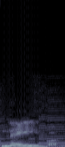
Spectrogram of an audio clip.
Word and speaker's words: neighbor: spelling for neighbor that there's a g and it's silent okay and for foreign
